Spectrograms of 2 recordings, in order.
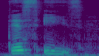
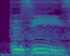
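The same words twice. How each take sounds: First: It is split into two separate parts. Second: It is said as one smooth, ordinary word. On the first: It means a lack of ease. The speaker calls it right. "She hyphen disease" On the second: It means illness. The speaker calls it wrong. "I might be saying that wrong"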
